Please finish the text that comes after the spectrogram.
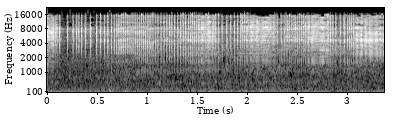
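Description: A fishing reel winds in a Spanish mackerel while sailing, with a fast continuous ratcheting clicking under rushing wind and water noise, and no voices.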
